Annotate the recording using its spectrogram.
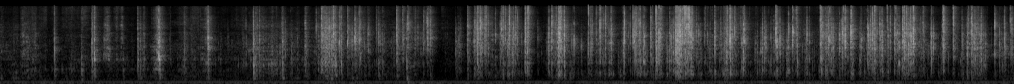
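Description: A Vinylmation blind box being torn open by hand and its packaging crinkled: a run of tearing and crinkling crackles, sparse at first and busy from about two and a half seconds in.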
